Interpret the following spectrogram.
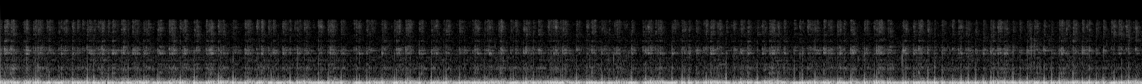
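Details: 1972 Chevy Nova small block V8, solid lifter cam, Flowmaster exhaust, Powerglide: deep uneven loping idle with rough exhaust pulse; cause not confirmed; rough idle.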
